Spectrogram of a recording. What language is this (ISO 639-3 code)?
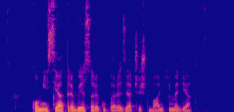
ron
